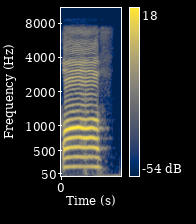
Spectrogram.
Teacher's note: cough comes from the back side of the roof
